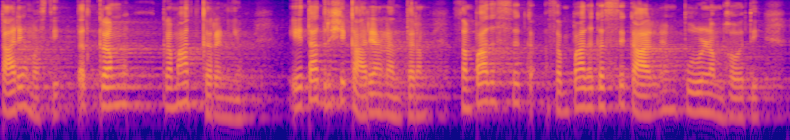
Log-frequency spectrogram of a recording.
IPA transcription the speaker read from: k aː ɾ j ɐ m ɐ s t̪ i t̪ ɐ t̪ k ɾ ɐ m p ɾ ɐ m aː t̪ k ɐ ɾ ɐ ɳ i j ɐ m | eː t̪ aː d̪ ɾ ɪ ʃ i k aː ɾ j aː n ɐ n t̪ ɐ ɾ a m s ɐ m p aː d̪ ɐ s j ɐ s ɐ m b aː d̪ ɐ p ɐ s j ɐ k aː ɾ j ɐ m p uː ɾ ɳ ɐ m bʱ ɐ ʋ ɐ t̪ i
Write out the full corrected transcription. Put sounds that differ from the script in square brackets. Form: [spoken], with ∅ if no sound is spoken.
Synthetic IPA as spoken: k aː ɾ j ɐ m ɐ s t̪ i t̪ ɐ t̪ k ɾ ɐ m [k] ɾ ɐ m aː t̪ k ɐ ɾ ɐ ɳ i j ɐ m | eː t̪ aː d̪ ɾ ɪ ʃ i k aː ɾ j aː n ɐ n t̪ ɐ ɾ [ɐ] m s ɐ m p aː d̪ ɐ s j ɐ s ɐ m [p] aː d̪ ɐ [k] ɐ s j ɐ k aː ɾ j ɐ m p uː ɾ ɳ ɐ m bʱ ɐ ʋ ɐ t̪ i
